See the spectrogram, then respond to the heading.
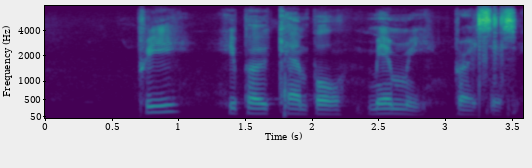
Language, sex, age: English, male, 19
